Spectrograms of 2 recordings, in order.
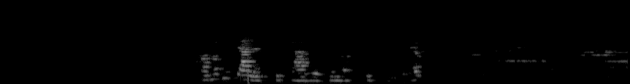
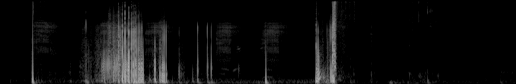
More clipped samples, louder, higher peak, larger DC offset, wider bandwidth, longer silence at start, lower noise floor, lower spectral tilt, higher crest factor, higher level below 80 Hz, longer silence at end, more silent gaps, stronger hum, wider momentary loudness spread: neither; second, -44 LUFS vs -26 LUFS; second, -20 dBFS vs 0 dBFS; neither; second, 3.8 kHz vs over 20 kHz; first, 2 s vs 0.3 s; first, -79 dBFS vs -75 dBFS; second, 0 dB/octave vs -3.5 dB/octave; about the same, 28 dB vs 32 dB; second, -82 dBFS vs -52 dBFS; second, 0 s vs 1.8 s; neither; neither; about the same, 24 LU vs 23 LU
